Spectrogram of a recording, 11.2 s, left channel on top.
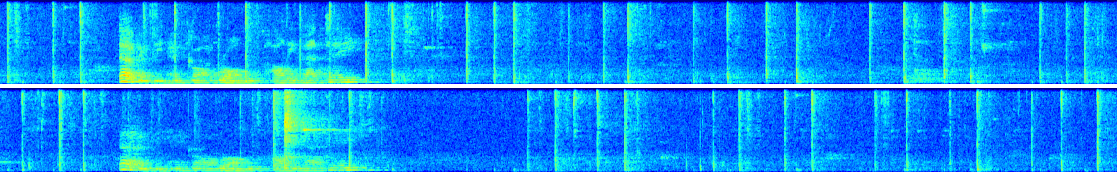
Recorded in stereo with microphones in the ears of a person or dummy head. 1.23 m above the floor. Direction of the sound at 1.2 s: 85° left.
